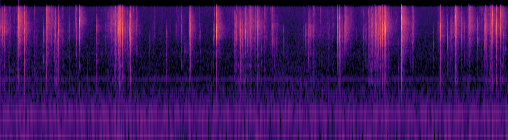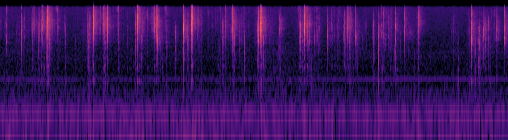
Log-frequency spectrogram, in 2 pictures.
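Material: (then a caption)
Plastic film. Fingers crinkle and rub the clear plastic shrink wrap on a cheetah-print hardcover journal held in both hands. Bright, sharp crackles and rustles come in quick bursts and short flurries, with a faint steady low hum underneath.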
